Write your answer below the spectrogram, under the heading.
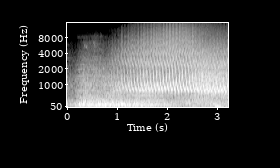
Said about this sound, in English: An ambulance hurtles along an empty street.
